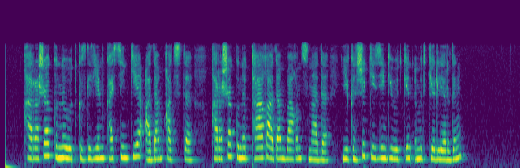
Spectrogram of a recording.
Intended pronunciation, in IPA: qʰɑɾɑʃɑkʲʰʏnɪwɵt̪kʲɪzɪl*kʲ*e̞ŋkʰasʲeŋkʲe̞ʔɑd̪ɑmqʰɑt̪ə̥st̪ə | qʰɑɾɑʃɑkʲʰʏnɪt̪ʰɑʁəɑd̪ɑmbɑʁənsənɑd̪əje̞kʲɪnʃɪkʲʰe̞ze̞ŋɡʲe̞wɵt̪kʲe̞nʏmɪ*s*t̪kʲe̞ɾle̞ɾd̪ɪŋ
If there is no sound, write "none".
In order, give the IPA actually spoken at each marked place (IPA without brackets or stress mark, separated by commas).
ɡʲ, none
